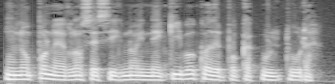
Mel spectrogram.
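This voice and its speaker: Low-voiced Mexican radio host, teacherly. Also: male voice, steady tone, darkish tone. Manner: chatty, teacherly, repeats key words slowly. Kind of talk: casual radio talk on spelling. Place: radio studio.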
